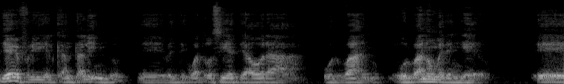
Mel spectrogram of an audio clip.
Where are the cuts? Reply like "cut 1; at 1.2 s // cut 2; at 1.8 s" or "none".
cut 1; at 1.3 s // cut 2; at 3.9 s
